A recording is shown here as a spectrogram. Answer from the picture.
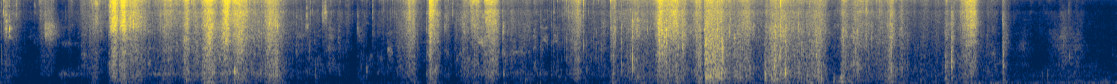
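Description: Plastic sacks crinkling and rustling underfoot as someone walks over them, in irregular bursts.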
